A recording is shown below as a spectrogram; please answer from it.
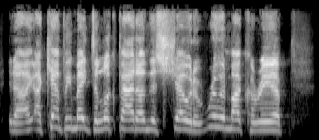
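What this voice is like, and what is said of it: Unconvincing put-on British accent. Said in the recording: “that accent was more South American than when you were talking about Sinjin. ... An outstanding British accent. ... That wasn't British. That was straight up South American, South African, not South American.”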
